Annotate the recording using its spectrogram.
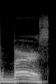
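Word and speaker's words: Burress: Yeah, Burs.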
